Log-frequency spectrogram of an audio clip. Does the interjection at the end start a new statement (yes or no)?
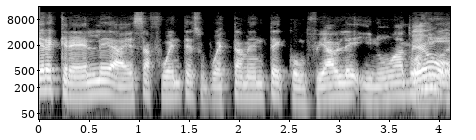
yes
